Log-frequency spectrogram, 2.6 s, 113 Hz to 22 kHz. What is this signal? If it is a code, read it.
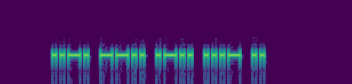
Morse code, heard as a keyed tone, about 43 wpm, 700 Hz. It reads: FZLVI
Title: Code Groups - 5 Letters - 40wpm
